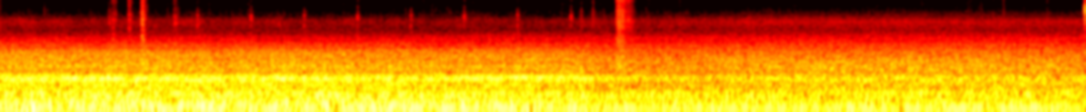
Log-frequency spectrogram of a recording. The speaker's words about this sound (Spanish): Antes os hablaba un poco del sonido en las carreteras de Estados Unidos. Era un poco similar a este, a que está sonando ahora. No sé si la grabadora logra recogerlo.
